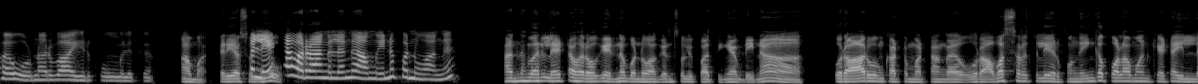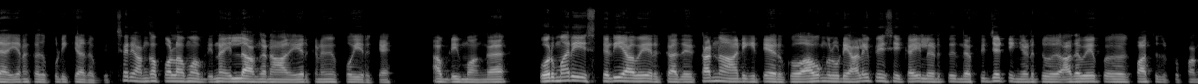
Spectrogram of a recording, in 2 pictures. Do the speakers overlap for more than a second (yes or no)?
no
